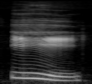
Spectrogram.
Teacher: संवृत्त स्वर या ऊंचा स्वर ऐसी स्वर ध्वनि होती है जिसमें बिना व्यंजन की ध्वनि बनाए जिह्वा को मुंह में जितना संभव हो सके उतना ऊंचा और तालु से समीप रखा जाता है। उदाहरण के लिए ई, ये क्या है, संवृत्त स्वर है, ये ध्यान रखना आपने।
